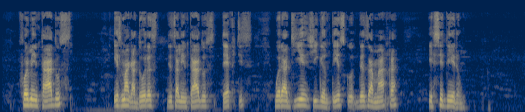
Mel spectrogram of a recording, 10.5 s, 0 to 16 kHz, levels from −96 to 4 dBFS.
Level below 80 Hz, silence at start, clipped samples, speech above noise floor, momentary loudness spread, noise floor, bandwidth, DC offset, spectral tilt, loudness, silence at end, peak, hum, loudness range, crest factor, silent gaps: -68 dBFS; 0.4 s; under 0.1%; 48 dB; 14 LU; -74 dBFS; 11.5 kHz; under 0.1%; -4 dB/octave; -27 LUFS; 1.25 s; -6 dBFS; none; 4 LU; 22 dB; none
